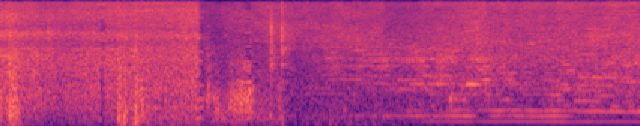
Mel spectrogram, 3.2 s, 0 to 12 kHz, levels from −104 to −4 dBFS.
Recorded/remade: remade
